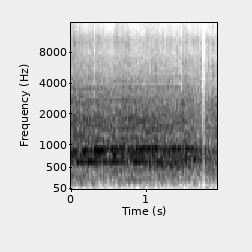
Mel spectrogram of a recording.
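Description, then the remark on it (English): A church audience claps and shouts together in a steady, dense wash of applause and cheering that lasts a couple of seconds without pause. “I can't hear you clapping and shouting.”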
